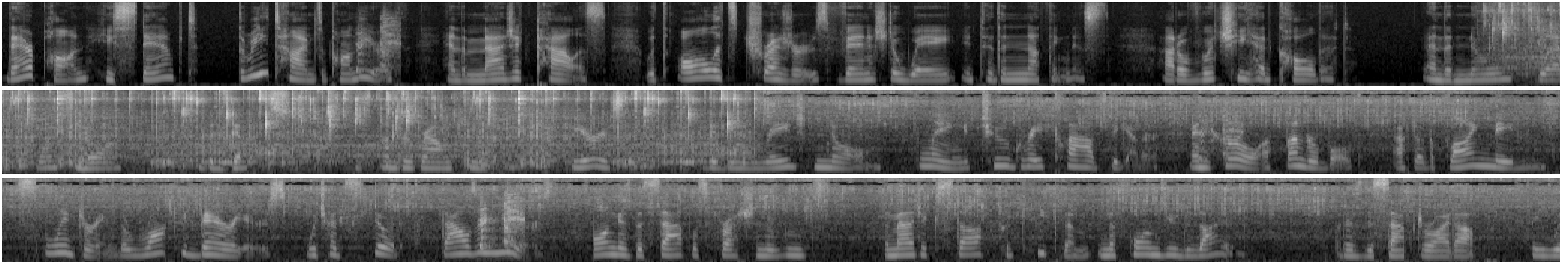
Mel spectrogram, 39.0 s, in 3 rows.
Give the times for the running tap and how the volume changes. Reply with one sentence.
The running tap can be heard from 12.3 to 38.9 s, getting quieter.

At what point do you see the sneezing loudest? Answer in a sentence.
The loudest moment of the sneezing is at 30 seconds.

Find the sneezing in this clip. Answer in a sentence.
You can hear the sneezing from 2.9 to 3.4 s, from 22.9 to 23.4 s and from 29.9 to 30.4 s.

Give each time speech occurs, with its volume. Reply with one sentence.
You can hear the speech from 0.0 to 38.9 s, at a steady volume.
